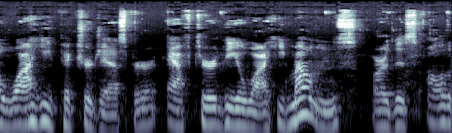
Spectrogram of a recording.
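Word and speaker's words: Owyhee: but they misunderstood and the name owahi comes from the mispronunciation of the name hawaii it's it's uh o-w-y-h-e-e owahi the jaspers from the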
